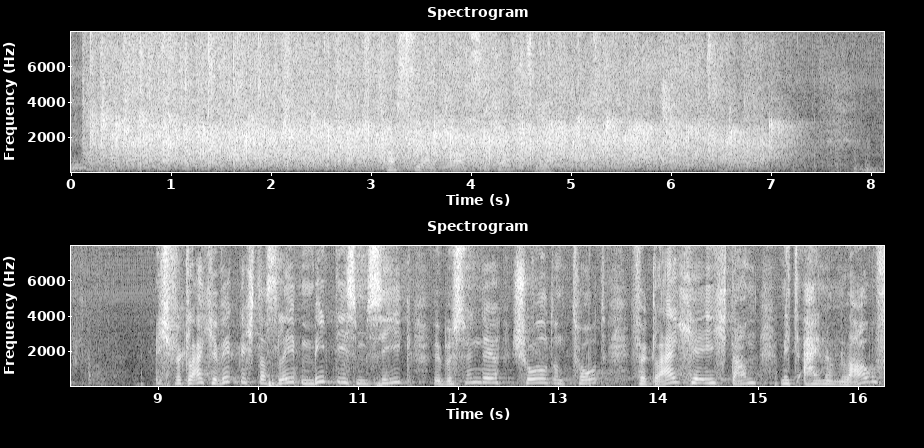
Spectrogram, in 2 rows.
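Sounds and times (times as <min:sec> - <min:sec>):
applause: 0:00.0 - 0:07.5
speech: 0:03.2 - 0:05.1, 0:09.1 - 0:16.2.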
